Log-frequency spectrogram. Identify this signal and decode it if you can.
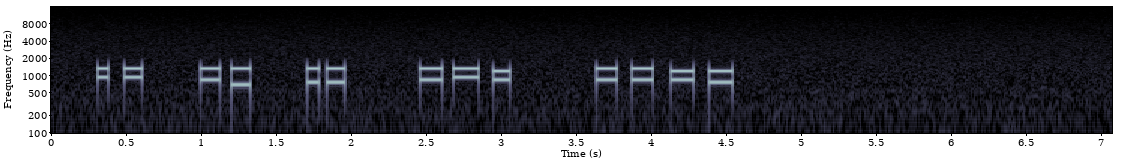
DTMF, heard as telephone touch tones, dialled by hand, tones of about 120 ms. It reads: 00 82 55 807 8874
